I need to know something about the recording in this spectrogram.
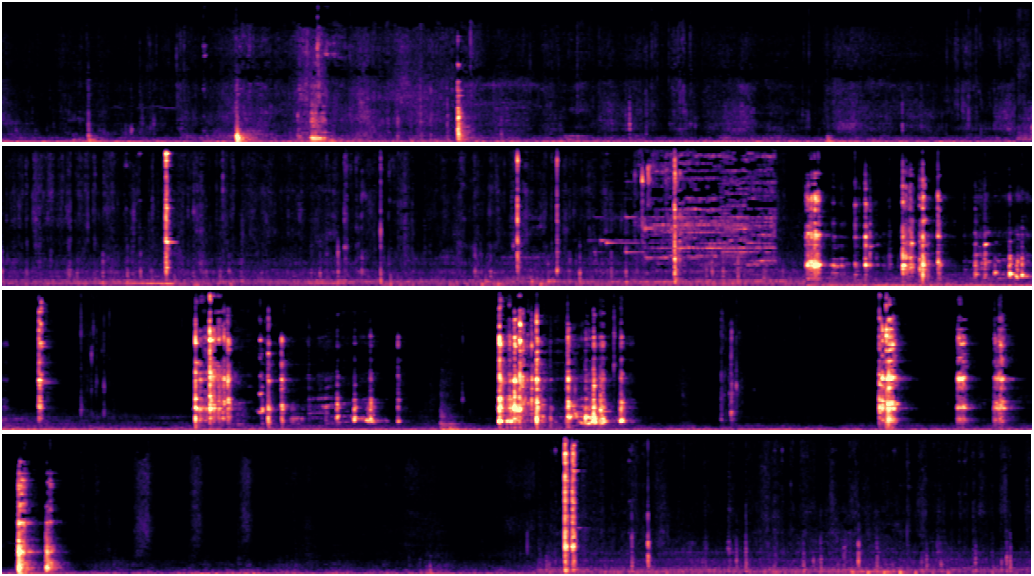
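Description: Cookie dough being mixed by hand in a glass bowl: soft squishing of the butter, sugar and flour mixture, broken by sharp clinks of a metal spoon against the glass bowl and glass, most of them clustered in the middle of the stretch.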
